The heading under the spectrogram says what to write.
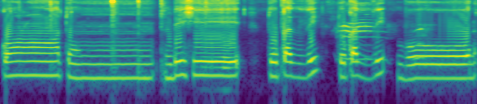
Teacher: میم ساکن کے بعد با ہے، یہاں پہ اخفا شفی ہوگا اس لیے یہاں پہ بھی غنہ کریں گے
